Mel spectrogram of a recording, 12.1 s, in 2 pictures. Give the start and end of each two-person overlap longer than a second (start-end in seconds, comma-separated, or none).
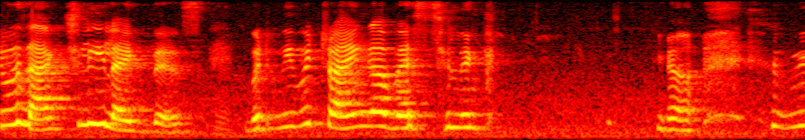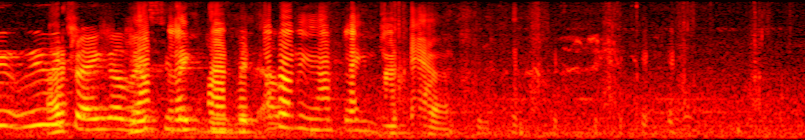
7.0-8.2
